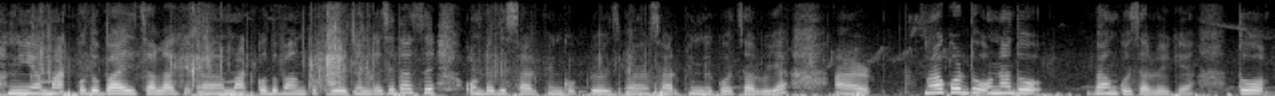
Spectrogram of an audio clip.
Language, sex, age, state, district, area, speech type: Santali, female, 18-30, West Bengal, Purulia, rural, spontaneous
